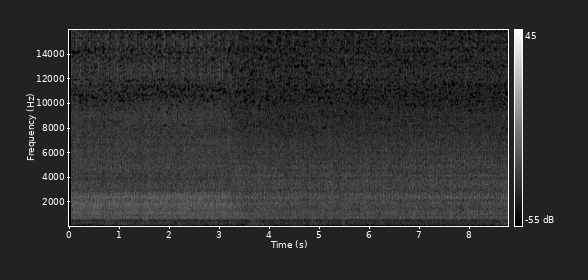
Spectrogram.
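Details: 2002 Mazda Tribute petrol engine idling cold with an uneven, lumpy beat and light metallic rattle; throttle body cleaned, oxygen sensors and spark plugs replaced, still stalls unless throttle keeps RPM high.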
